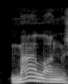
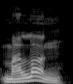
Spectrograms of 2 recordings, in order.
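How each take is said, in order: First: The stress is on the first syllable. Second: The stress is on the second syllable. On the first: "Malang zeg ik dus" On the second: "die klemtoon hoort op de tweede lettergreep"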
